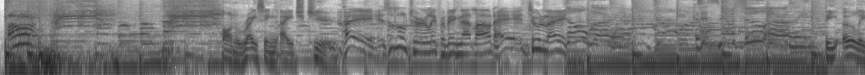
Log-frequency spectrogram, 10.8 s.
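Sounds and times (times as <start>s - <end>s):
crow cawing on the roof of the grandstand: 0.5s - 2.8s, 4.2s - 5.0s
speech: 2.8s - 8.0s, 8.7s - 10.8s.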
